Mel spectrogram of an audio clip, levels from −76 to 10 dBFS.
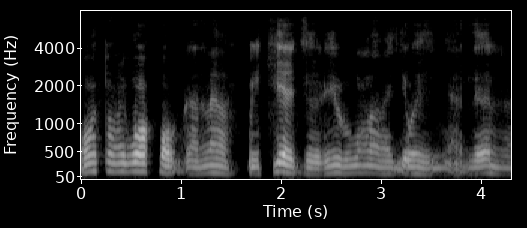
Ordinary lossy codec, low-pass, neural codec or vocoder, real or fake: none; 7.2 kHz; codec, 24 kHz, 1 kbps, SNAC; fake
